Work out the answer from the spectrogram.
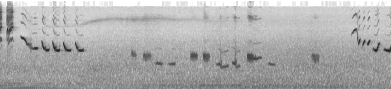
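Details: White-rumped shama from Indonesia singing a gacor song with isian fillers: a burst of rapid downslurred high whistles for under two seconds, then a pause with scattered softer mid-pitched notes, then high chips returning at the end.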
